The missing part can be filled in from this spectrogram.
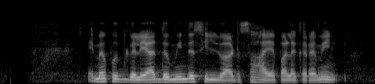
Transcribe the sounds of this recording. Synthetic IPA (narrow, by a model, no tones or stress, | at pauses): ḛməput̪̚ɡəlejad̪umind̪əsilːʋaːʈəsaɦaːjəpaləkəɾəmin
